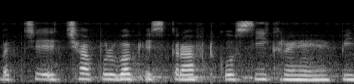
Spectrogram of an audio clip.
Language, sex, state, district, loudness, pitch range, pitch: Hindi, female, Mizoram, Aizawl, -15 LUFS, 215-240 Hz, 225 Hz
